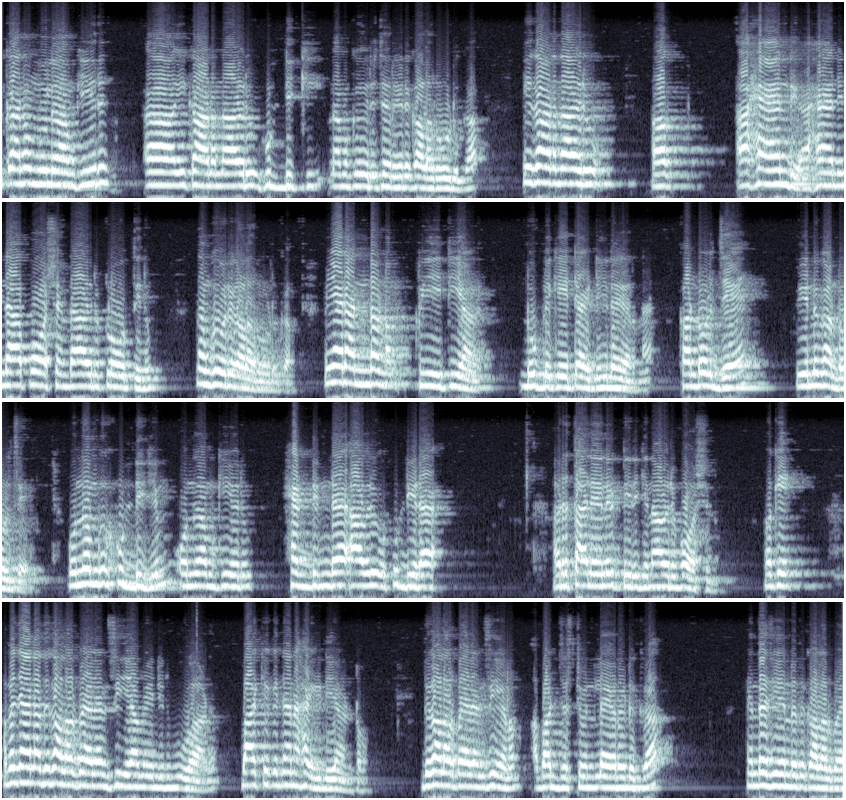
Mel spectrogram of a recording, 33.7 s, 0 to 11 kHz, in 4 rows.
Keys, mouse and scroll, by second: 15.7 ctrl+j, 17.0 ctrl+j.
